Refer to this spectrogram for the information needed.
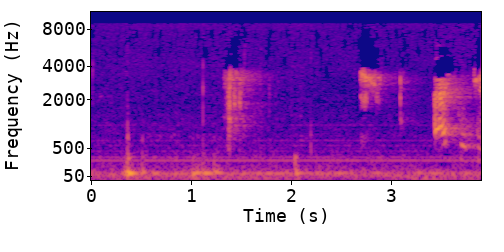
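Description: An outgoing phone call rings with short, repeated tone bursts over a steady low hum and soft thumping, moderately loud, with no one speaking.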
